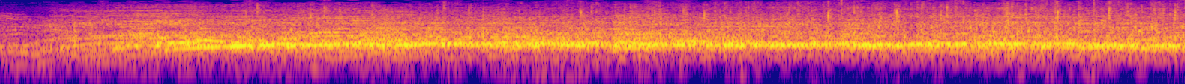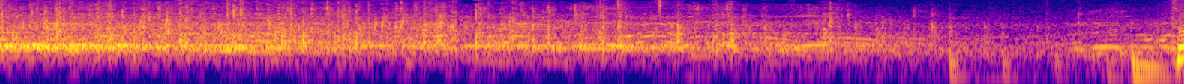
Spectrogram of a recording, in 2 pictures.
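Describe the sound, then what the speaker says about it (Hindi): Loud, sustained applause from a mushaira audience on their feet, dense clapping filling the whole stretch and easing slightly toward the end, with crowd noise mixed in. "एक बार पूरा मजमा खड़े होकर तालियां बजा दे"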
